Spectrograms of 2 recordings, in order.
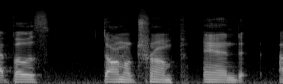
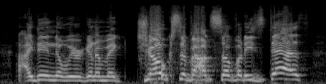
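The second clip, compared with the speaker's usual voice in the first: mock, high-pitched, pissy whine. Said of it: "you could tell the guy was kinda pissy".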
